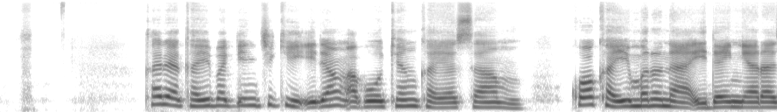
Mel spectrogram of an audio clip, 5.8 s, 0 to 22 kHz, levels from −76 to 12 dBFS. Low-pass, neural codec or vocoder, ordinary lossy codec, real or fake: none; autoencoder, 48 kHz, 32 numbers a frame, DAC-VAE, trained on Japanese speech; none; fake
